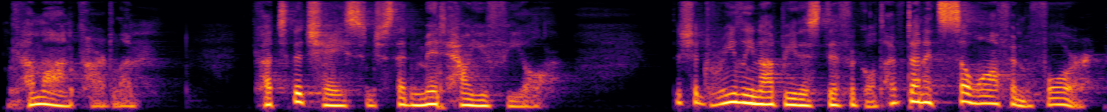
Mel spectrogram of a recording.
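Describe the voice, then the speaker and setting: A man playing a lovestruck, nervous circus performer in an intimate ASMR roleplay, speaking earnestly and haltingly. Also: medium pitch, a little mellow, no room sound, studio quality. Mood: nervous, hesitant. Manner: hesitant, breathy, earnest, halting delivery.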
